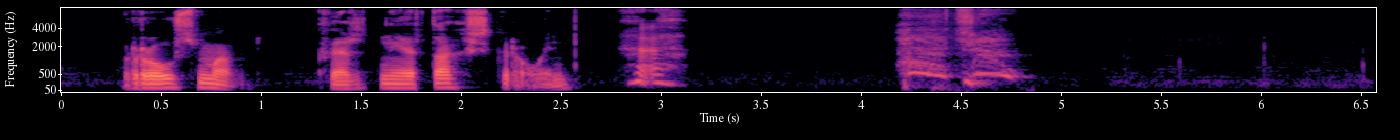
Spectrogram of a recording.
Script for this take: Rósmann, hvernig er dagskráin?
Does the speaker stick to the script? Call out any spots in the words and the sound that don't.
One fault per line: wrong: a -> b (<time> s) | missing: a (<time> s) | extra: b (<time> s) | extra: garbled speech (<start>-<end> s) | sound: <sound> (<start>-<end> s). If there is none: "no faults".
sound: laugh (2.8-3.2 s)
sound: sneeze (4.2-4.9 s)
